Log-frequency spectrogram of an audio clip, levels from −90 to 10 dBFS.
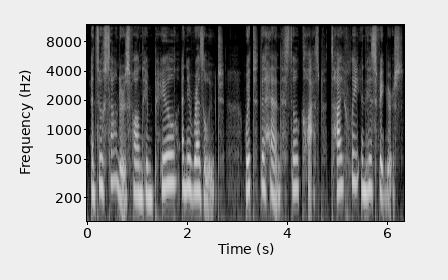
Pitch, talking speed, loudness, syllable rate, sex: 240 Hz, 160 wpm, -18 LUFS, 4.5 syllables/s, female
